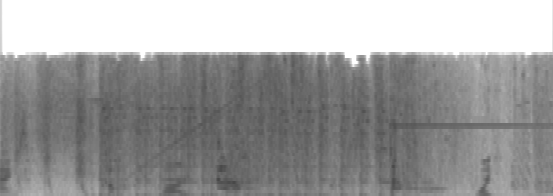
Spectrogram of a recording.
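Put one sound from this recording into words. Video game gunfire crackles.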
